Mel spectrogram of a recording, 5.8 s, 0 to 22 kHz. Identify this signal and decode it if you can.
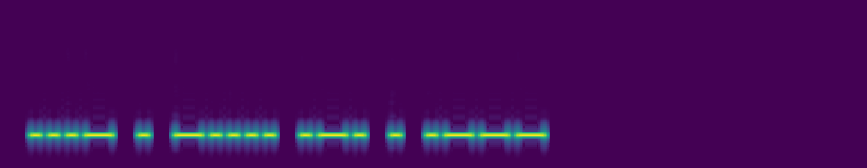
Morse code, heard as a keyed tone, about 20 wpm, 700 Hz. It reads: VE6REJ
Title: DXCC-100 Call Signs - 6 Characters - Repeated 3x - 20wpm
